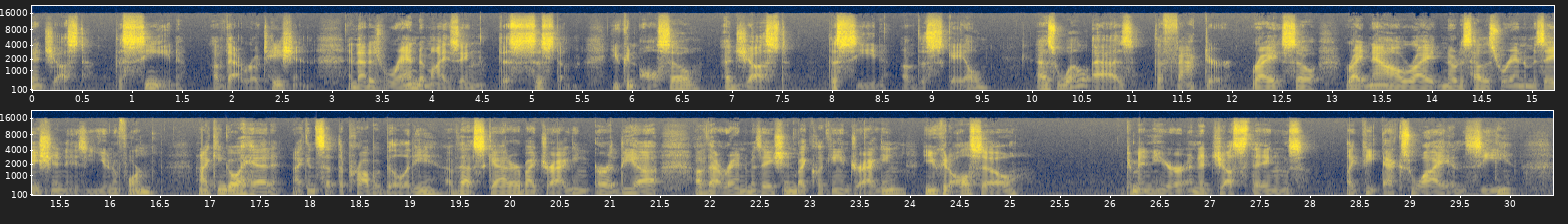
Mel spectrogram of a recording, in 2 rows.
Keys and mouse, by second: 7.3-8.6 drag, 16.5-22.9 drag, 23.4 click, 24.4-28.6 drag, 28.7-30.4 drag.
